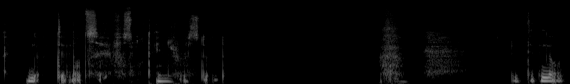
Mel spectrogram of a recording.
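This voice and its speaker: Guy doing a gruff shy-flirty werewolf bf for asmr, raspy breathy whispering, kinda halting, super dry close sound. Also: fairly high pitch, flat delivery, a bit bright, dry recording, heavily acted. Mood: guarded teasing. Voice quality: breathy, husky, mostly whispered. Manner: hesitant, halting, teasing. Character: gruff, guarded, flirtatious asocial werewolf man on a first date. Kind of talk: ASMR roleplay, intimate one-sided dialogue.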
